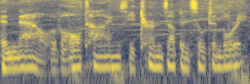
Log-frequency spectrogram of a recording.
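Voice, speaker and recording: A calm scheming game villain. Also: male voice, low-pitched, normal speed. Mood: composed. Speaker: game character. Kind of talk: game cutscene dialogue. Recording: game audio under music.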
